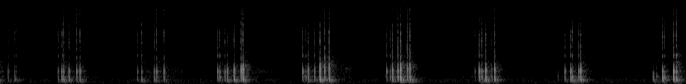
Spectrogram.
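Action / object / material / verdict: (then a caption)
tap / small cardboard box / cardboard / none. Fingertips and nails tap the printed underside of a small, hollow, closed white cardboard iPhone X box lying on a mat. The sound comes in nine short bursts of quick, dry taps, each with a hollow papery knock and a bright clicky edge. The bursts are spaced by brief silences in an unhurried, slightly uneven rhythm.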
